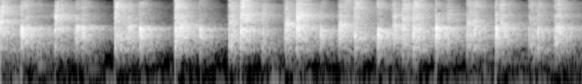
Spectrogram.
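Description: An audience claps after a song performance. Many sharp claps come in a brisk, fairly steady run, loud and continuous, with no talk over them.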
